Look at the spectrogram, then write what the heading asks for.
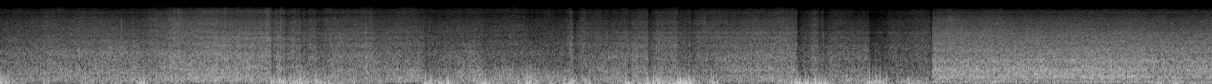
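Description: Ocean waves surge and break on the shore in a continuous loud rush, heavily mixed with wind buffeting the microphone, at a surf spot on a day with clean waves.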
